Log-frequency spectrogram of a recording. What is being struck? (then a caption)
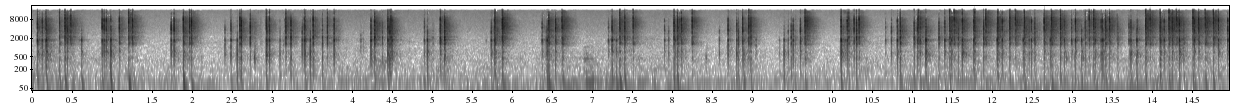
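Small varnished wooden box. Long nails tap quickly on the front of a small, hollow, varnished wooden chest held in both hands. The result is a dense run of short, dry, bright clicks with almost no ring and very little low end, coming in rapid bursts.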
